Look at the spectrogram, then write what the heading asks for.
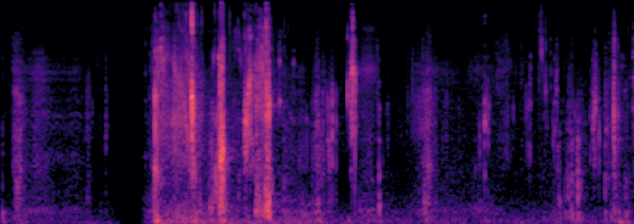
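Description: Close-up crunching and chewing of crispy fried food, with a loud run of crunches about one and a half seconds in, then scattered smaller crackles.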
